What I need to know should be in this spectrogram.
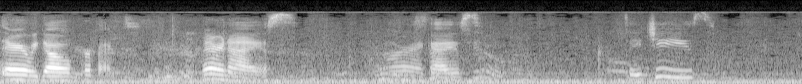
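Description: Young people chatter and laugh in a room.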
